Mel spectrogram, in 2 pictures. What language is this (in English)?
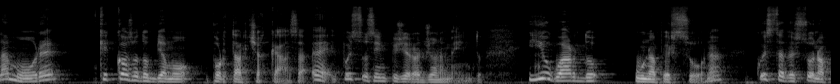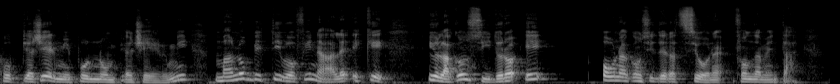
Italian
